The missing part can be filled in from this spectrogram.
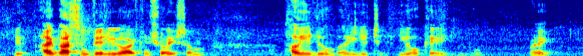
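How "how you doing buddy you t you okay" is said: hushed, low, soft voice. Recounting talking to an animal caught in a leg hold, in a low voice. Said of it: "low voice".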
